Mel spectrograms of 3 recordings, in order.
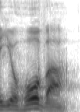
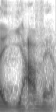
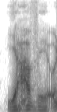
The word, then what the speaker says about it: Yahweh: Jahrhundert gab es dann ein paar ganz schlaue Bibelforscher, die haben angefangen zu rekonstruieren, wie könnte denn der ausgesprochen worden sein. Und so die ersten Phase in dieser Erforschung, da wurde das dann Jehova genannt. Wahrscheinlich wird er Jehova ausgesprochen. Und ein paar religiöse Gruppierungen sind da hängen geblieben im 18. Jahrhundert. Aber in der Weiterentwicklung ist man dann drauf gekommen, wahrscheinlich hat es sich eher Yahweh ausgesprochen oder Yahweh im Hebräischen dann.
